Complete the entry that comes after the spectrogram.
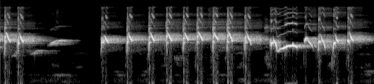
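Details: Constantly singing white-rumped shama used as bait to make rivals reply: quick whistled notes and a sliding whistle, then a steady series of about twelve sharp, evenly spaced notes and a final warbled flourish.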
